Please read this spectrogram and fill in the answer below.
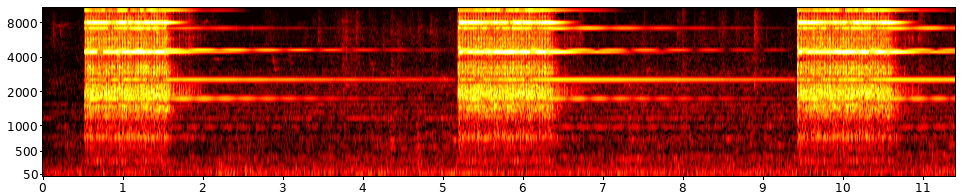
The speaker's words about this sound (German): Da läutet am späten Abend des 16. Oktober das Telefon. Am Apparat ist ein Freund von Ingeborg Bachmann aus Malta, der sich schon einmal gemeldet hat.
